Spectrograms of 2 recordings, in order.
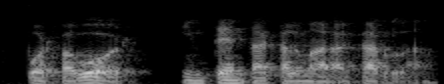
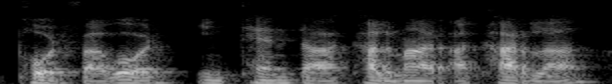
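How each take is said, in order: First: Por favor and Carla with unaspirated stops; soft Spanish stops. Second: Por favor with a puffed p, Carla with a puffed k; aspirated English stops. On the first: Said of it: "You'd wanna pronounce the sounds". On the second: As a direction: blow air on every stop. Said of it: "you wouldn't wanna pronounce it". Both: Shown as a demonstration.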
